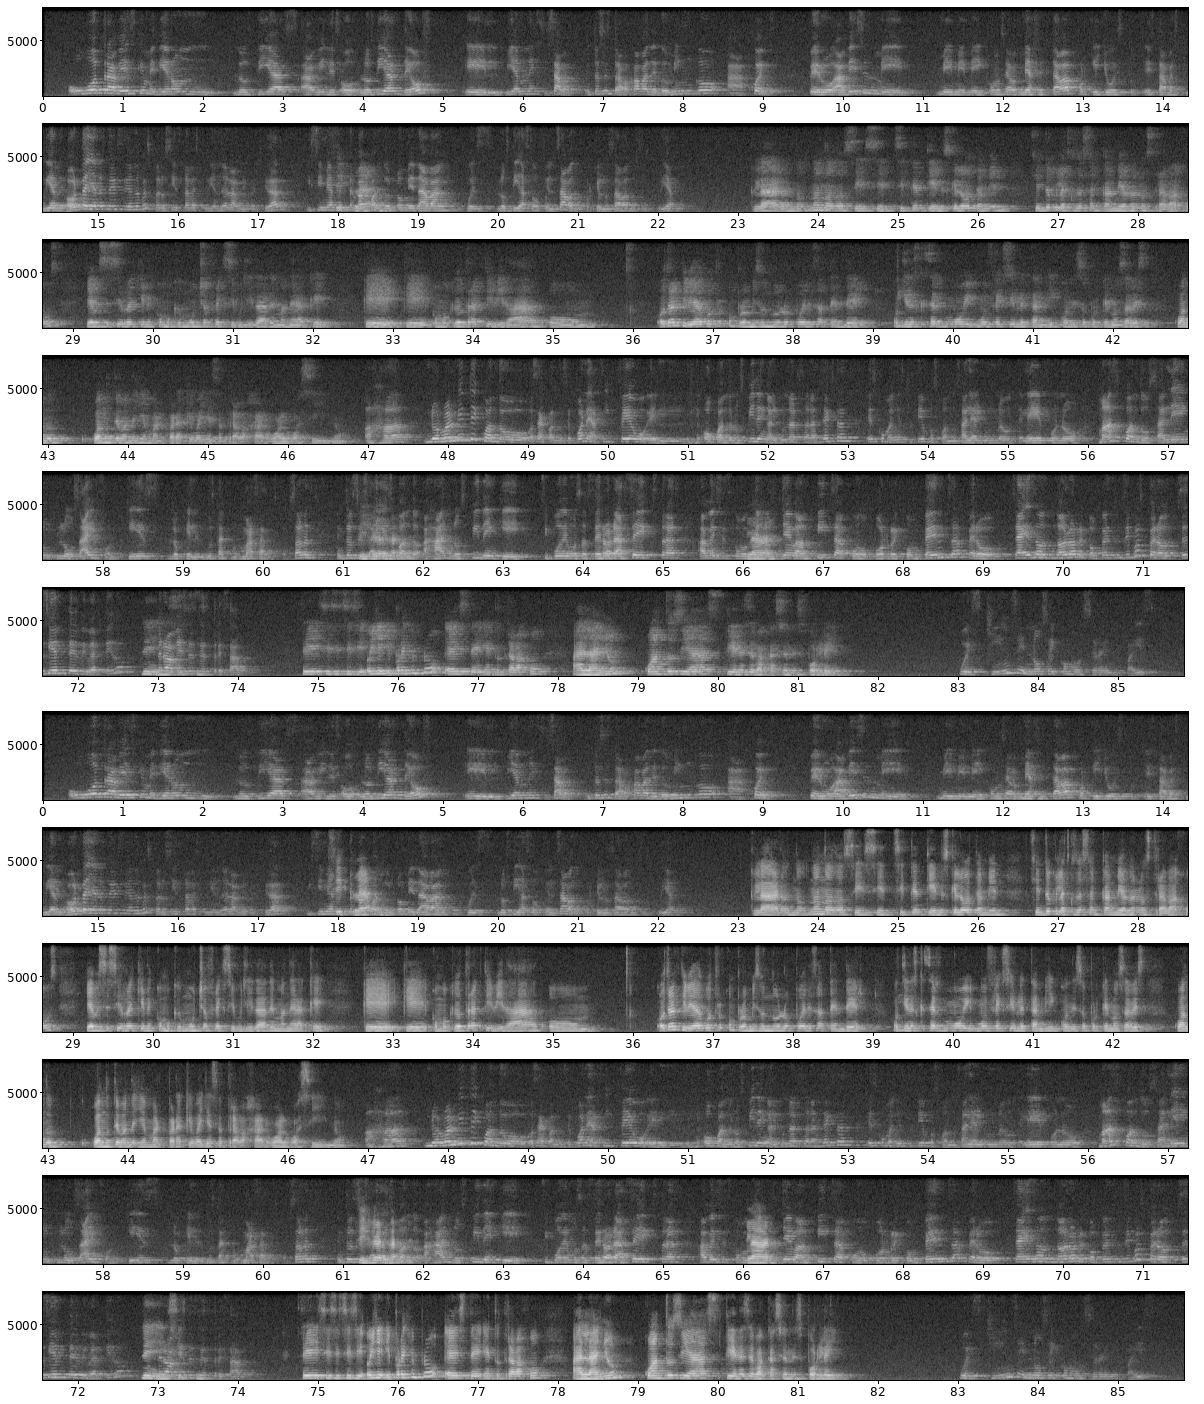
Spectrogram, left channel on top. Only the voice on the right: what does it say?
Sí,
claro,
claro, no, no, no, no, sí, sí, sí te entiendo. Es que luego también siento que las cosas han cambiado en los trabajos y a veces sí requieren como que mucha flexibilidad, de manera que, que, que como que otra actividad o otra actividad u otro compromiso no lo puedes atender o
tienes que ser muy, muy flexible también con eso porque no sabes cuándo, cuándo te van a llamar para que vayas a trabajar o algo así, ¿no?
Sí,
¿verdad?
Claro.
Sí,
sí,
sí.
Sí, sí, sí, sí, sí. Oye, y por ejemplo, este, en tu trabajo al año, ¿cuántos días tienes de vacaciones por ley?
